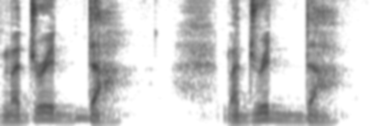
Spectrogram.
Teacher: It's almost as if we do have a vowel at the end. We have this little hidden a that we don't write.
